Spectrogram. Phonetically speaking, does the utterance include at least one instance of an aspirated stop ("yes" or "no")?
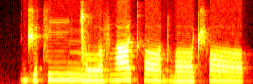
yes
